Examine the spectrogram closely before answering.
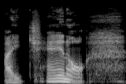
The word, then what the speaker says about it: Ichano: cameras and made by a company that I believe is pronounced Ichano.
